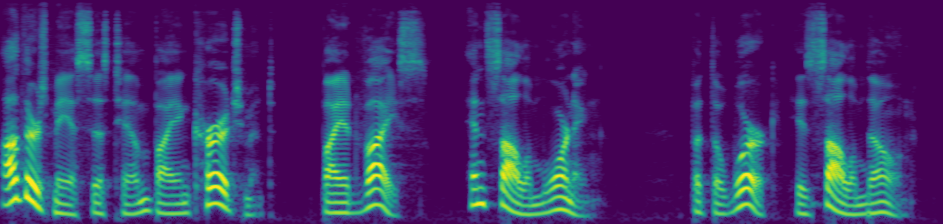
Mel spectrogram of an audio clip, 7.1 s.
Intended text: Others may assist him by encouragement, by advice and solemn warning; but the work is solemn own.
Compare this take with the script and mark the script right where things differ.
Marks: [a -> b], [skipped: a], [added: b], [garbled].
Others may assist him by encouragement, by advice and solemn warning; but the work is solemn own.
